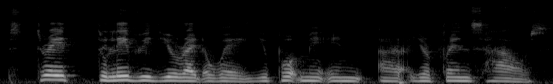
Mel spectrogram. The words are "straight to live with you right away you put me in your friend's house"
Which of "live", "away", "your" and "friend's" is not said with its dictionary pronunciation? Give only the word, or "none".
friend's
